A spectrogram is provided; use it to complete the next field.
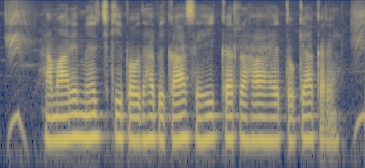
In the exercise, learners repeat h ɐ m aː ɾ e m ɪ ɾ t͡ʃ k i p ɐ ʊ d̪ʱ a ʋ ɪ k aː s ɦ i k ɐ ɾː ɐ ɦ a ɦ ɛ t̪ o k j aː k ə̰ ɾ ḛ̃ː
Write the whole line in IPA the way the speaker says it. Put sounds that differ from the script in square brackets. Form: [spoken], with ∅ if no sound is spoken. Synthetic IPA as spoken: h ɐ m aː ɾ e m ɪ ɾ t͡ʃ k i p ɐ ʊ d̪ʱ a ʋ ɪ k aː s ɦ i k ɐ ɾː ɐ ɦ a ɦ ɛ t̪ o k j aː k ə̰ ɾ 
